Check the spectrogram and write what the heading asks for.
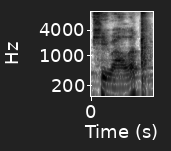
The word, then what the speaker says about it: Puyallup: and Puyallup that is in that's how you pronounce that by like Puyallup uh this one had a price reduction I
